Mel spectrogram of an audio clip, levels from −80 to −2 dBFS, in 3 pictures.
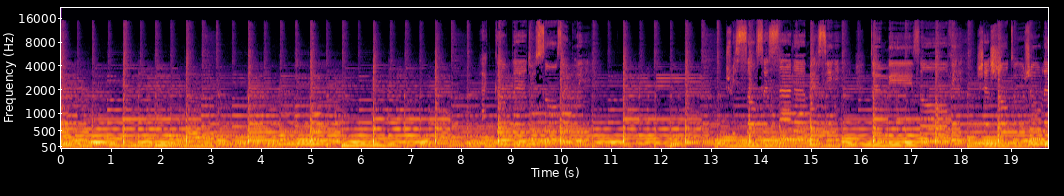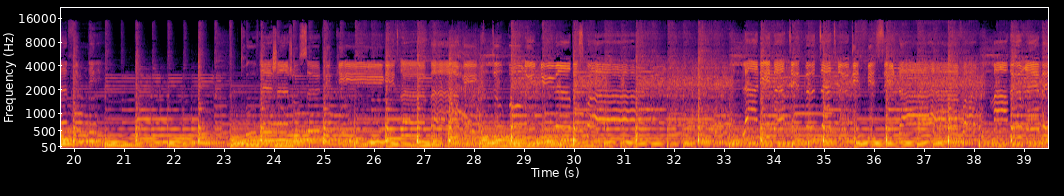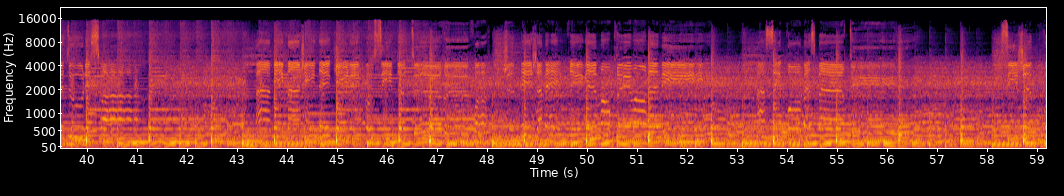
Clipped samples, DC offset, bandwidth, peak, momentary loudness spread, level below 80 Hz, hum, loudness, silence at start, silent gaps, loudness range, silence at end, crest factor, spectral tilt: under 0.1%; 0.4%; 15.5 kHz; 0 dBFS; 5 LU; -30 dBFS; none; -16 LUFS; 0 s; none; 2 LU; 0 s; 16 dB; -5 dB/octave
